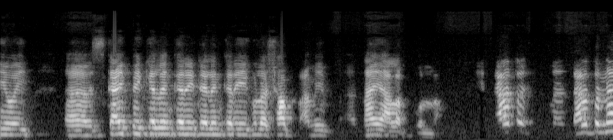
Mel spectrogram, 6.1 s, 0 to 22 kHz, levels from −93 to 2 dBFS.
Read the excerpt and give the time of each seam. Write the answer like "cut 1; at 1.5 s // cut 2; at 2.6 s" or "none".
cut 1; at 4.7 s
